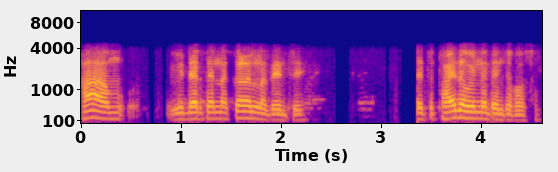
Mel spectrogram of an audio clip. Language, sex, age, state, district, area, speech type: Marathi, male, 18-30, Maharashtra, Jalna, rural, conversation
